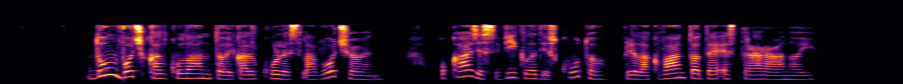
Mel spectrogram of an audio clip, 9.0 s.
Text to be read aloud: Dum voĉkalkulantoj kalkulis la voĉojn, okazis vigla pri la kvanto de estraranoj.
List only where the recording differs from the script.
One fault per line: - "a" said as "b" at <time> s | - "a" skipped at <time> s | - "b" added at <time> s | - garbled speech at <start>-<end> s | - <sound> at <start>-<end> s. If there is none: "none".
- "diskuto" added at 5.5 s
